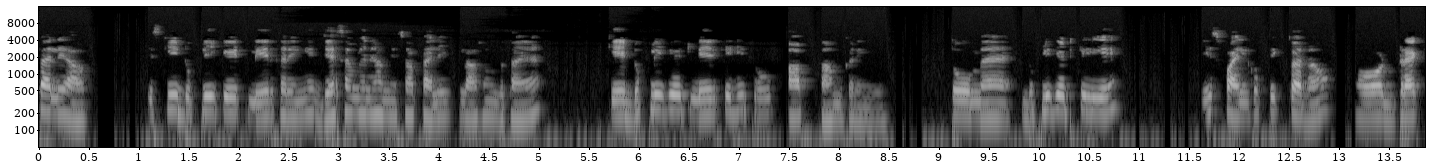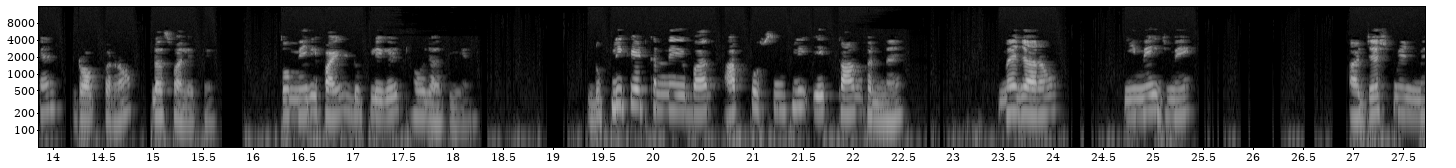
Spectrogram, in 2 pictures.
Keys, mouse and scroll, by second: 10.6 F1, 11.7 click, 15.6 F1, 23.8 F1, 24.8 click.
